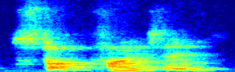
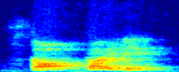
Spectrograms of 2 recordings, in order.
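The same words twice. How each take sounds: First: Slow, lower British "Stop fighting"; British hard T in "fighting", drawn out; British accent. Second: American "Stop fighting" with a tapped T in "fighting"; American accent. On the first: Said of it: "In the U K". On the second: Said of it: "In the U S". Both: Shown as a demonstration.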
